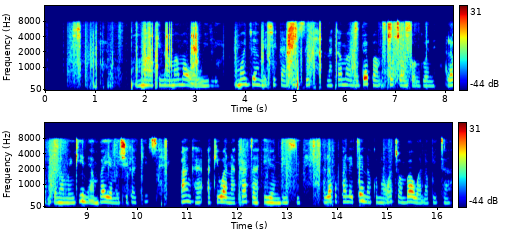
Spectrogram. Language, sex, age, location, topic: Swahili, female, 25-35, Nakuru, agriculture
